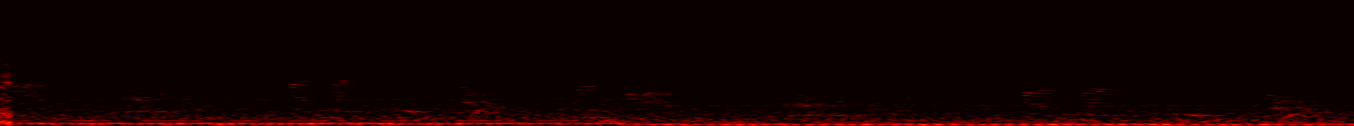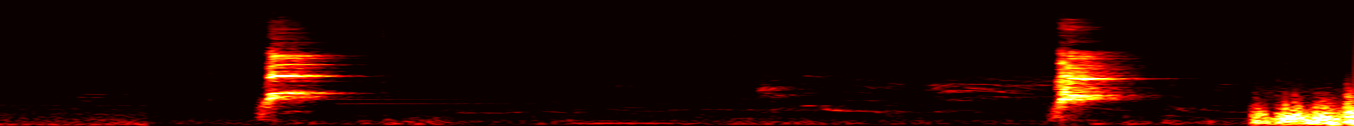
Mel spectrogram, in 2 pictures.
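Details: Shetland Sheepdog puppy barking indoors, two sharp single barks about four seconds apart after a quiet stretch, then a loud burst of broadband noise at the end.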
